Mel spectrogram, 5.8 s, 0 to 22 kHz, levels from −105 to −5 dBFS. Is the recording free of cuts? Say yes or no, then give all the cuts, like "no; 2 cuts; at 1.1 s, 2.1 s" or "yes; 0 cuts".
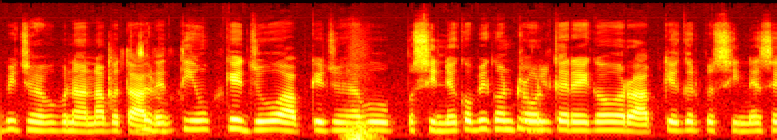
no; 1 cut; at 1.6 s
